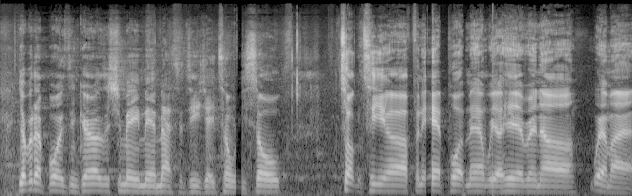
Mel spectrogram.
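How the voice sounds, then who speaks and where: Noticeable background noise is present. A man speaks at medium pitch in a flat monotone. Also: fairly quick pace. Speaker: DJ. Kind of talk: casual vlog. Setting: airport. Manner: loud.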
